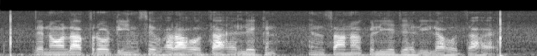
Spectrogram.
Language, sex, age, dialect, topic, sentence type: Hindi, male, 60-100, Awadhi Bundeli, agriculture, statement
